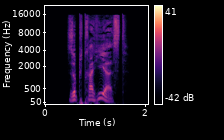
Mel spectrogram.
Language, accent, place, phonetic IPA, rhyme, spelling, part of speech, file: German, Germany, Berlin, [zʊptʁaˈhiːɐ̯st], -iːɐ̯st, subtrahierst, verb, De-subtrahierst.ogg
- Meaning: second-person singular present of subtrahieren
